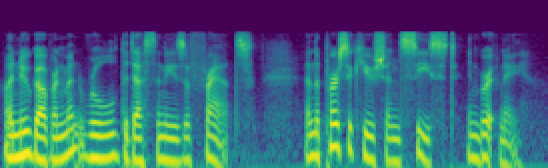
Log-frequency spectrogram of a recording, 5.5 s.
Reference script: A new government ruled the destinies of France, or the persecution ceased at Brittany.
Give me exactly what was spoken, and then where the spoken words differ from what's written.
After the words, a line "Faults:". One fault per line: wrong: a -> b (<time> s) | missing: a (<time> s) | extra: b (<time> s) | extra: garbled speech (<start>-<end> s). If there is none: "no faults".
A new government ruled the destinies of France, and the persecution ceased in Brittany.
Faults:
wrong: or -> and (3.0 s)
wrong: at -> in (4.7 s)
